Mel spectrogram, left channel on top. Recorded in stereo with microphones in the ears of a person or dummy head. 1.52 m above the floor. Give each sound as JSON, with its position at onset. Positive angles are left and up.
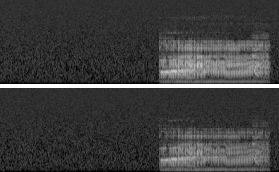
{"t": 1.6, "sound": "laughter", "side_deg": 35}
